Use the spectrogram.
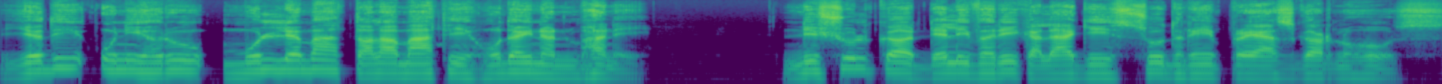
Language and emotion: Nepali, neutral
